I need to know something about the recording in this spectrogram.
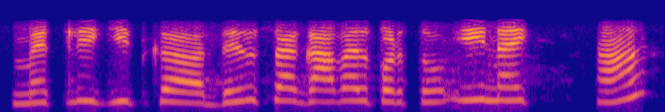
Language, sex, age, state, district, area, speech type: Maithili, female, 18-30, Bihar, Purnia, rural, conversation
